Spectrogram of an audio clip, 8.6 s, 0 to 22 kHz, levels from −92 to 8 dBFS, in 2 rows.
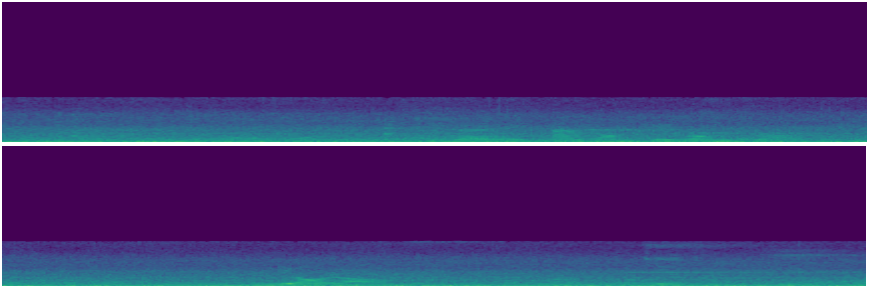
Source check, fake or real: real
